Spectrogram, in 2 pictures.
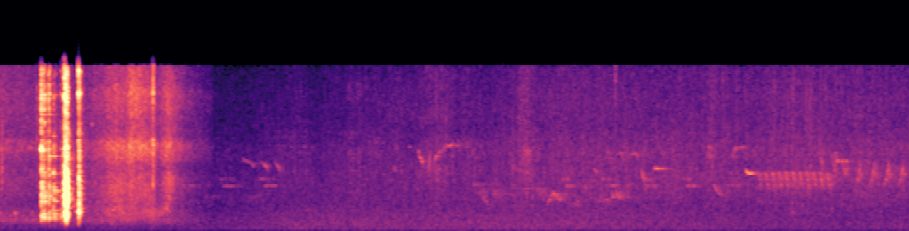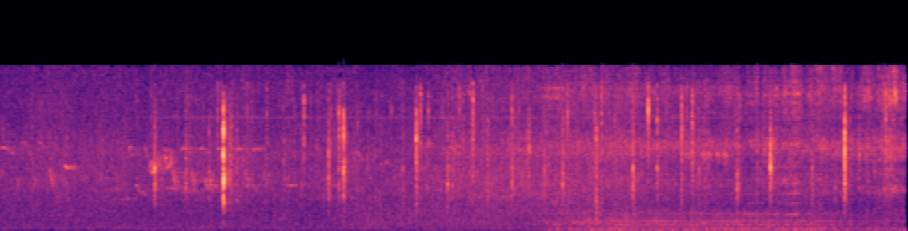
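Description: Two sharp metallic clinks of camp cookware about a second in. Then quiet woodland ambience with a few faint ticks. In the last few seconds a small wood-burning camp stove's fire burns steadily under a kettle.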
